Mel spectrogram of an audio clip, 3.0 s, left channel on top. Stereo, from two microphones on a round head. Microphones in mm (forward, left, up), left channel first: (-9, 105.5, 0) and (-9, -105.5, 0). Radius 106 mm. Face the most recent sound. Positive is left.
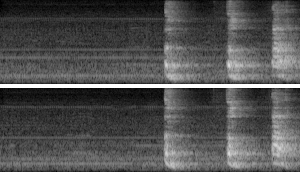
turn(degrees=-55)  # may be behind; listen again after turning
